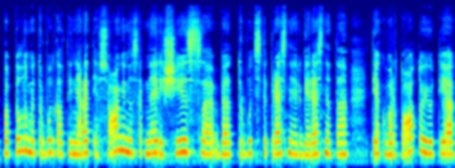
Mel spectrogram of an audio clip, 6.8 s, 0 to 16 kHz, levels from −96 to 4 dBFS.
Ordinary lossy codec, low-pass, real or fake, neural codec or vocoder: AAC, 48 kbps; 14.4 kHz; real; none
